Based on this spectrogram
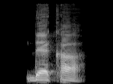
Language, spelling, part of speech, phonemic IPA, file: Bengali, দেখা, verb, /ˈd̪ɛkʰa/, LL-Q9610 (ben)-দেখা.wav
- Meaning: to see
